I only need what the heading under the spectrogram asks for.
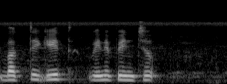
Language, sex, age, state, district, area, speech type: Telugu, female, 30-45, Andhra Pradesh, Sri Balaji, rural, read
